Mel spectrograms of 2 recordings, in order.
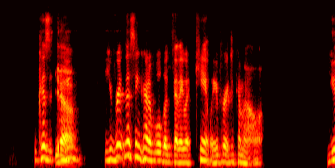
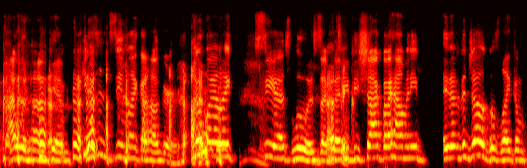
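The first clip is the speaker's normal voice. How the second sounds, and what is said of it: Imitation of a drunk person talking. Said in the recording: “You're incredible drunk imitator. That was incredible. That was incredible drunk imitation. ... intimidating Tolkien being drunk.”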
